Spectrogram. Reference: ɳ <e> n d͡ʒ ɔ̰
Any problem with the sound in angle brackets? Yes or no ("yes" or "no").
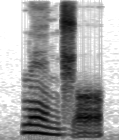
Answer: yes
